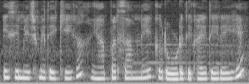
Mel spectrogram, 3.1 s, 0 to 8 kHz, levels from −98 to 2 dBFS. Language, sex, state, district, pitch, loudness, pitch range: Hindi, female, Rajasthan, Jaipur, 220 Hz, -15 LUFS, 205-235 Hz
